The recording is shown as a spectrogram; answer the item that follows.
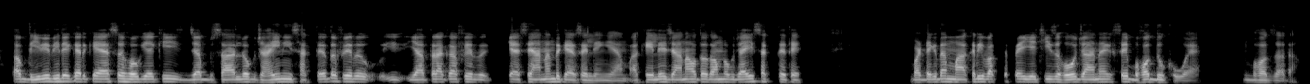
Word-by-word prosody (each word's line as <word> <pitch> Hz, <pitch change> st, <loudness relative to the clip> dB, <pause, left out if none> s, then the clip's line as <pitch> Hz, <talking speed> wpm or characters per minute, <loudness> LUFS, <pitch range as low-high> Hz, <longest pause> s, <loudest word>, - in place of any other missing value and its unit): अब 125 Hz, -1 st, 0 dB
धीरे-धीरे 135 Hz, +4 st, +3 dB
करके 130 Hz, 0 st, +1 dB
ऐसे 125 Hz, +1 st, +3 dB
हो 120 Hz, -1 st, +4 dB
गया 125 Hz, 0 st, +1 dB
कि 130 Hz, +1 st, -3 dB
जब 110 Hz, -1 st, 0 dB
सारे 110 Hz, +2 st, 0 dB
लोग 120 Hz, -2 st, 0 dB
जा 100 Hz, -2 st, +1 dB
ही 115 Hz, +3 st, +3 dB
नहीं 125 Hz, -1 st, +1 dB
सकते, 125 Hz, +1 st, -3 dB
तो 145 Hz, -, 0 dB
फिर 135 Hz, -1 st, +2 dB, 0.3 s
य 110 Hz, -1 st, -9 dB
यात्रा 110 Hz, +3 st, +2 dB
का 125 Hz, 0 st, -1 dB
फिर 120 Hz, -2 st, -2 dB, 0.3 s
कैसे -, -, +3 dB
आनंद 125 Hz, +4 st, +2 dB
कैसे 105 Hz, -3 st, +2 dB
लेंगे 95 Hz, -1 st, -6 dB
हम? 90 Hz, 0 st, -6 dB
अकेले 110 Hz, +5 st, +1 dB
जाना 115 Hz, +1 st, +1 dB
होता 120 Hz, 0 st, +1 dB
तो 115 Hz, -, +1 dB
हम 120 Hz, -, 0 dB
लोग 115 Hz, -1 st, -3 dB
जा 120 Hz, -, +2 dB
ही 130 Hz, +2 st, +2 dB
सकते 130 Hz, -3 st, -2 dB
थे। 100 Hz, -, 0 dB, 1.1 s
बट -, -, 0 dB
एकदम 125 Hz, 0 st, +1 dB
आख़िरी 125 Hz, +3 st, +1 dB
वक़्त 125 Hz, -1 st, -3 dB
पे 130 Hz, -, +2 dB
ये 120 Hz, 0 st, +1 dB
चीज़ 120 Hz, +1 st, -2 dB
हो 120 Hz, +1 st, +5 dB
जाना 115 Hz, +1 st, +2 dB
इससे 125 Hz, +2 st, 0 dB
बहुत 120 Hz, 0 st, +2 dB
दुःख 110 Hz, -1 st, -3 dB
हुआ 90 Hz, 0 st, -7 dB
है, 90 Hz, -, -9 dB, 0.4 s
बहुत 100 Hz, -1 st, -3 dB
ज़्यादा। 95 Hz, -1 st, -10 dB
120 Hz, 235 wpm, -22 LUFS, 110-125 Hz, 1.1 s, हो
